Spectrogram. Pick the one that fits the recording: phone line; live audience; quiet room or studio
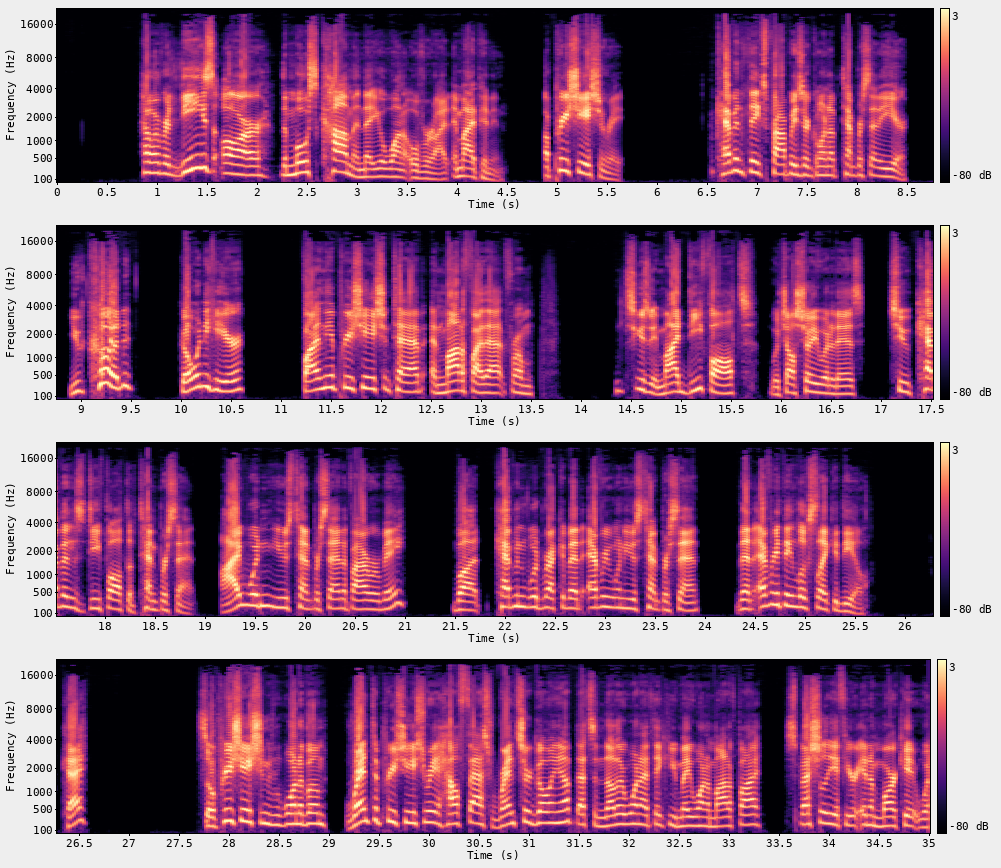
live audience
